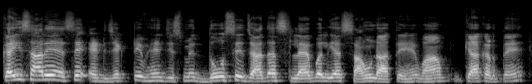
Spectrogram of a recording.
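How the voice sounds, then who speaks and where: A man teaching English grammar in a chatty, scolding classroom lecture. He drags out example words slowly. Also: on the high side. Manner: chatty and scolding, calls students "bhai" and "pagle".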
